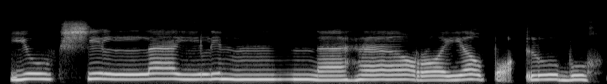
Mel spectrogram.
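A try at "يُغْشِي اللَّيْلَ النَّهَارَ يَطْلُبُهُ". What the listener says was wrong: Pertama, ghainnya nggak boleh keluar udara. Dan kita baru masih ada udaranya. Kemudian baca ya polubuh. Ya-nya jangan jadi yo. Jangan jadi yo. kok nih gitu. Hati-hati ya.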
